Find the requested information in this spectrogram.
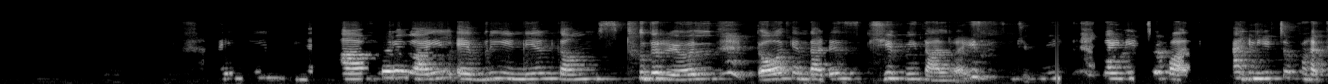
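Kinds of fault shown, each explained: Packet loss on an ADPCM call, at 10.56 to 10.60 s: one packet's worth of audio, about 20 ms, drops out and is filled with silence, leaving a hole with hard edges in the speech. Because ADPCM decodes each sample relative to a predictor and step size that both ends adapt together, the missing data leaves the decoder's state out of step with the sender's, so the speech comes back after the gap with brief distortion until the two realign.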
